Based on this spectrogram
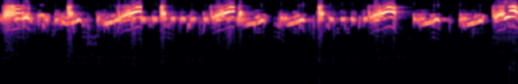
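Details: Sogon call played as a trapping lure, continuous high-pitched twittering made of rapid squeaky chirps and upward-sweeping whistled notes with only brief breaks.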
